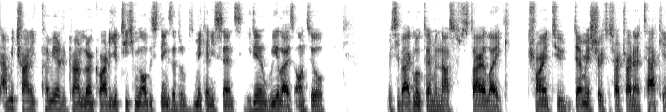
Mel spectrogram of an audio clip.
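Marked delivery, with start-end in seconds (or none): none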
